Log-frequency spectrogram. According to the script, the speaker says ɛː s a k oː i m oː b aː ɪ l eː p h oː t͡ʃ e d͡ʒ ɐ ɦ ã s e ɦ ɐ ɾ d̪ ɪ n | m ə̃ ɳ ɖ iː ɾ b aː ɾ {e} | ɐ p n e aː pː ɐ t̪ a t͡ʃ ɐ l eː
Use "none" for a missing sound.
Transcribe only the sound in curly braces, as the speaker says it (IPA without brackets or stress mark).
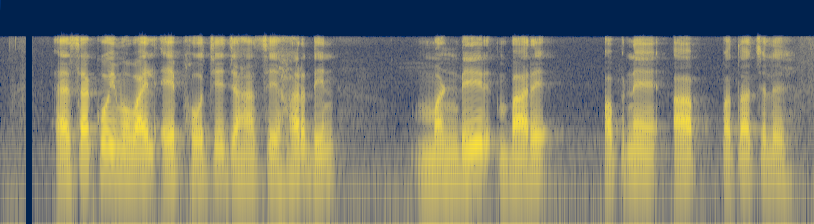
e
